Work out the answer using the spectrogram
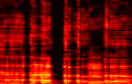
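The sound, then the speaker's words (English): Rough throat-clearing coughs from a person, a few voiced, gravelly bursts in quick succession, fairly loud and alone. “I'm just coughing”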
